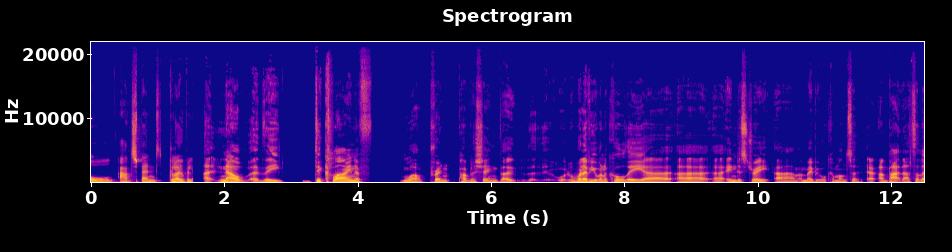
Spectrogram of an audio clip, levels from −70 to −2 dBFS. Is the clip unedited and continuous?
no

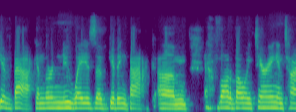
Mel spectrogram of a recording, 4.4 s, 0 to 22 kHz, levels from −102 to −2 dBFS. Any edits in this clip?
yes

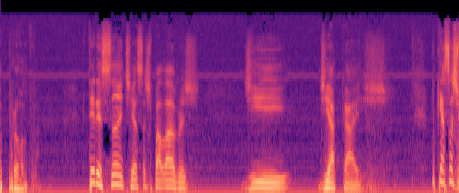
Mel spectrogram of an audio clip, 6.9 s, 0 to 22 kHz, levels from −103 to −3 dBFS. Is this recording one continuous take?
yes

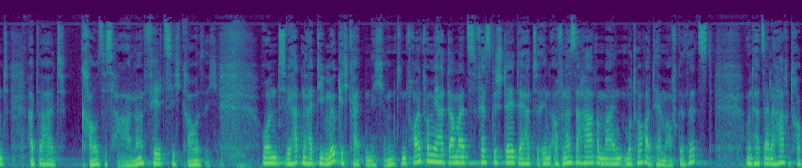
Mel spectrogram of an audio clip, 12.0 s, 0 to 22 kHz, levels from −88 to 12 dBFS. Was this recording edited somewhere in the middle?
yes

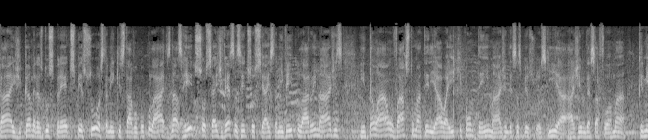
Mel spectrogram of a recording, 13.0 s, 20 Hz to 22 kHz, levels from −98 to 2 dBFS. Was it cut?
yes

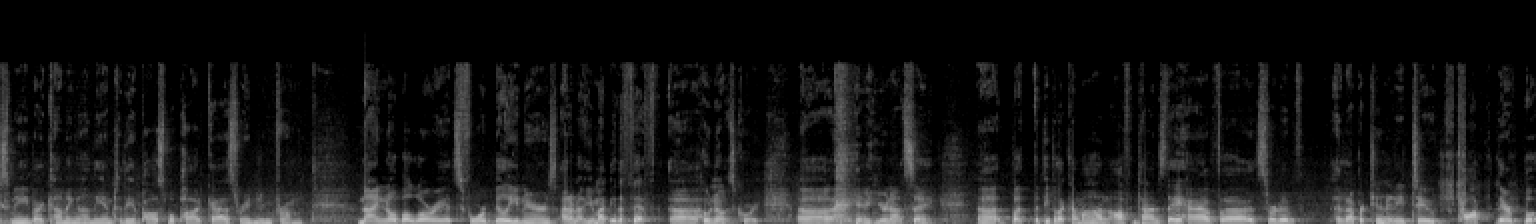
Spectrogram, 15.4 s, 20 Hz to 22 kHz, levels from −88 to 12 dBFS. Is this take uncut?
no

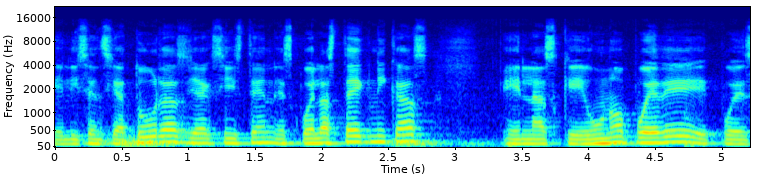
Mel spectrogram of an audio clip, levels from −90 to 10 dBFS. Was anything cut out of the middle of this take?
no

